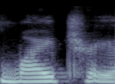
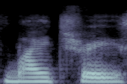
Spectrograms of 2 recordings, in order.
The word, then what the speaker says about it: maitri: The great need for, I suppose it's pronounced Maitri. I think it's Maitri, so that's a Tibetan word, but it means loving kindness for ourselves.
